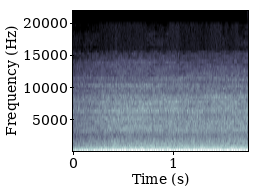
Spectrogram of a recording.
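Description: A 2017 BMW M240i idles steadily up close, a smooth low engine hum with even, unchanging tone and no rattle or misfire standing out.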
